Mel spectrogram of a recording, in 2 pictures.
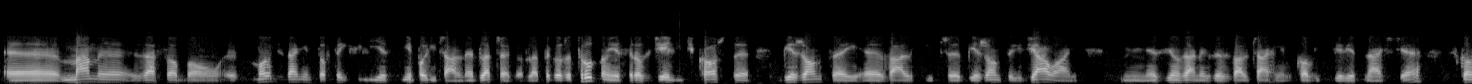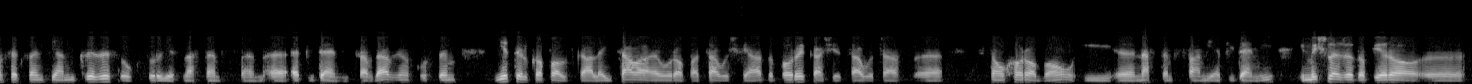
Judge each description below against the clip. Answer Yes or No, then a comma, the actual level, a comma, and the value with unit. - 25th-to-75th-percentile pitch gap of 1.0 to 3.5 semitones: Yes, narrow, 2.6 semitones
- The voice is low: Yes, low, 100 Hz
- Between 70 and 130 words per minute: Yes, average, 125 wpm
